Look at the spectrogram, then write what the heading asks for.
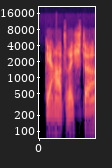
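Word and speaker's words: Gerhard Richter: and influential artists so Gard Richa I'm pronouncing this deliberately in German and not in my German American accent is basically a foundation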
